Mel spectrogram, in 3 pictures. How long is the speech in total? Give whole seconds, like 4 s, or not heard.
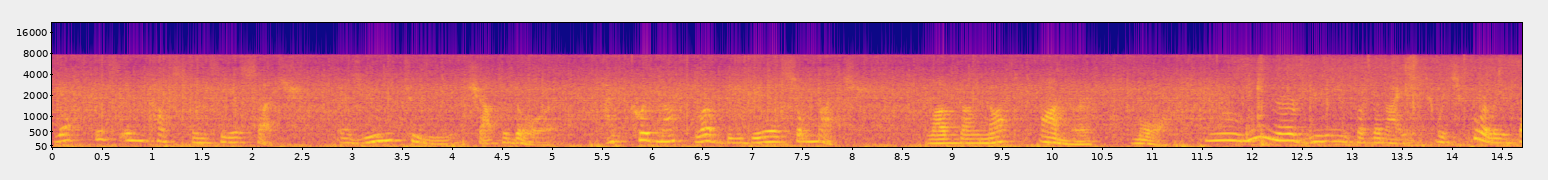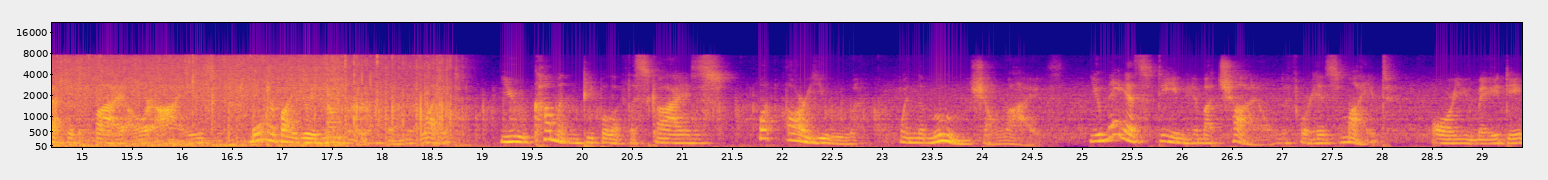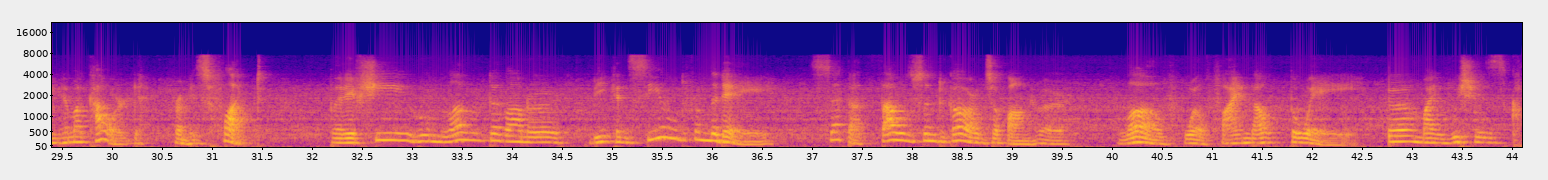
44 s.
